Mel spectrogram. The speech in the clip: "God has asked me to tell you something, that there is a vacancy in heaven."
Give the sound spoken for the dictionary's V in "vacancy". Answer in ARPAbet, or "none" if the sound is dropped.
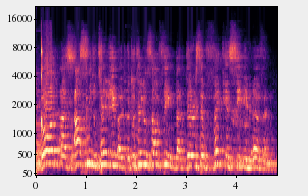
V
